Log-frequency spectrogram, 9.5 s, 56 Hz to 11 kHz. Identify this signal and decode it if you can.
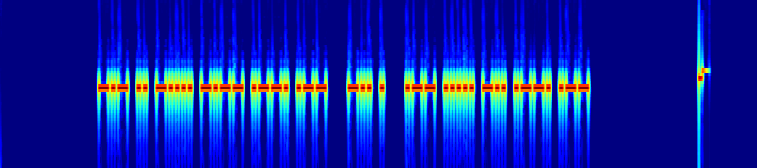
Morse code, heard as a keyed tone, about 32 wpm, 700 Hz. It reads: KI6YPW DE W5DPW
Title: USA Callsign DE Callsign 30wpm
